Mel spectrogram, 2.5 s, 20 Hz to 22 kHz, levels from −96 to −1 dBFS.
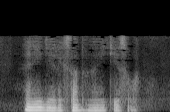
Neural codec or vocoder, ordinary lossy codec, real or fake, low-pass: codec, 24 kHz, 0.5 kbps, DualCodec; MP3, 24 kbps; fake; 7.2 kHz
